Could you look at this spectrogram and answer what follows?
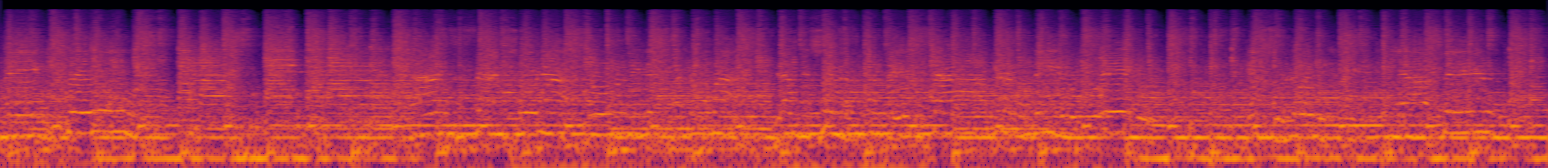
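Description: Live rock band playing loudly: electric guitar, electric bass and drum kit, with a steady drum beat.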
